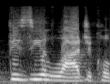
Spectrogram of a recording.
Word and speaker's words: physiological: you say it and you can notice that you've cut you know the word fizzy like from physical and thenal like psychological so um physiological you know that you have food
